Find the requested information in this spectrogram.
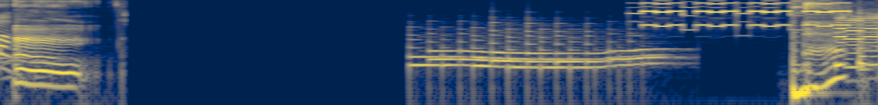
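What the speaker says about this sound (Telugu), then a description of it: "ఏరే రింగ్ టోన్ వస్తుంది?" A tonal electronic phone ringtone plays a repeating melodic pattern, loud and clear, with voices before and after it.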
